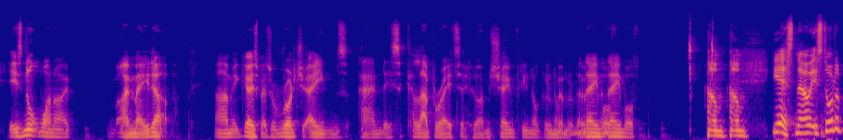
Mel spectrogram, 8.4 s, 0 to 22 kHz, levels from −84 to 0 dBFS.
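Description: Speech clip with a doubled audio track from 5.46 to 7.48 s: an equally loud copy trails by roughly a fifth of a second, likely from a second, slower capture path.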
